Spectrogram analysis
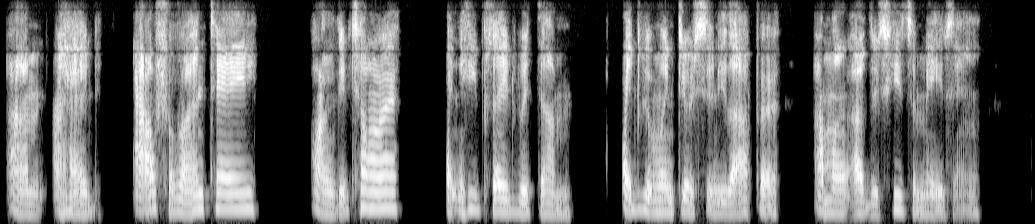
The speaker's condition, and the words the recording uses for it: Spinal muscular atrophy. So my breathing and speaking and singing has since gotten a lot stronger.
